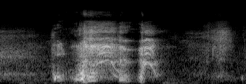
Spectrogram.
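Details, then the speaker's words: An adult with COVID-19, with loss of smell and reduced taste, gives two harsh, forceful, strained, rattly coughs in a small room; each cough feels like breaking a rib. "in the coughing it feels like you're breaking a rib each and time like you do it"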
